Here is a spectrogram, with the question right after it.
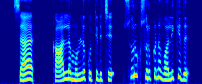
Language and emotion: Tamil, sad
